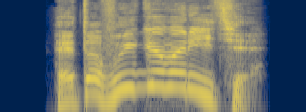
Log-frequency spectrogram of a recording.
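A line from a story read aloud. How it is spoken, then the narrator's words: Loud shout. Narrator (Russian): Плохо слыша себя, с непривычки крикнул Володаров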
